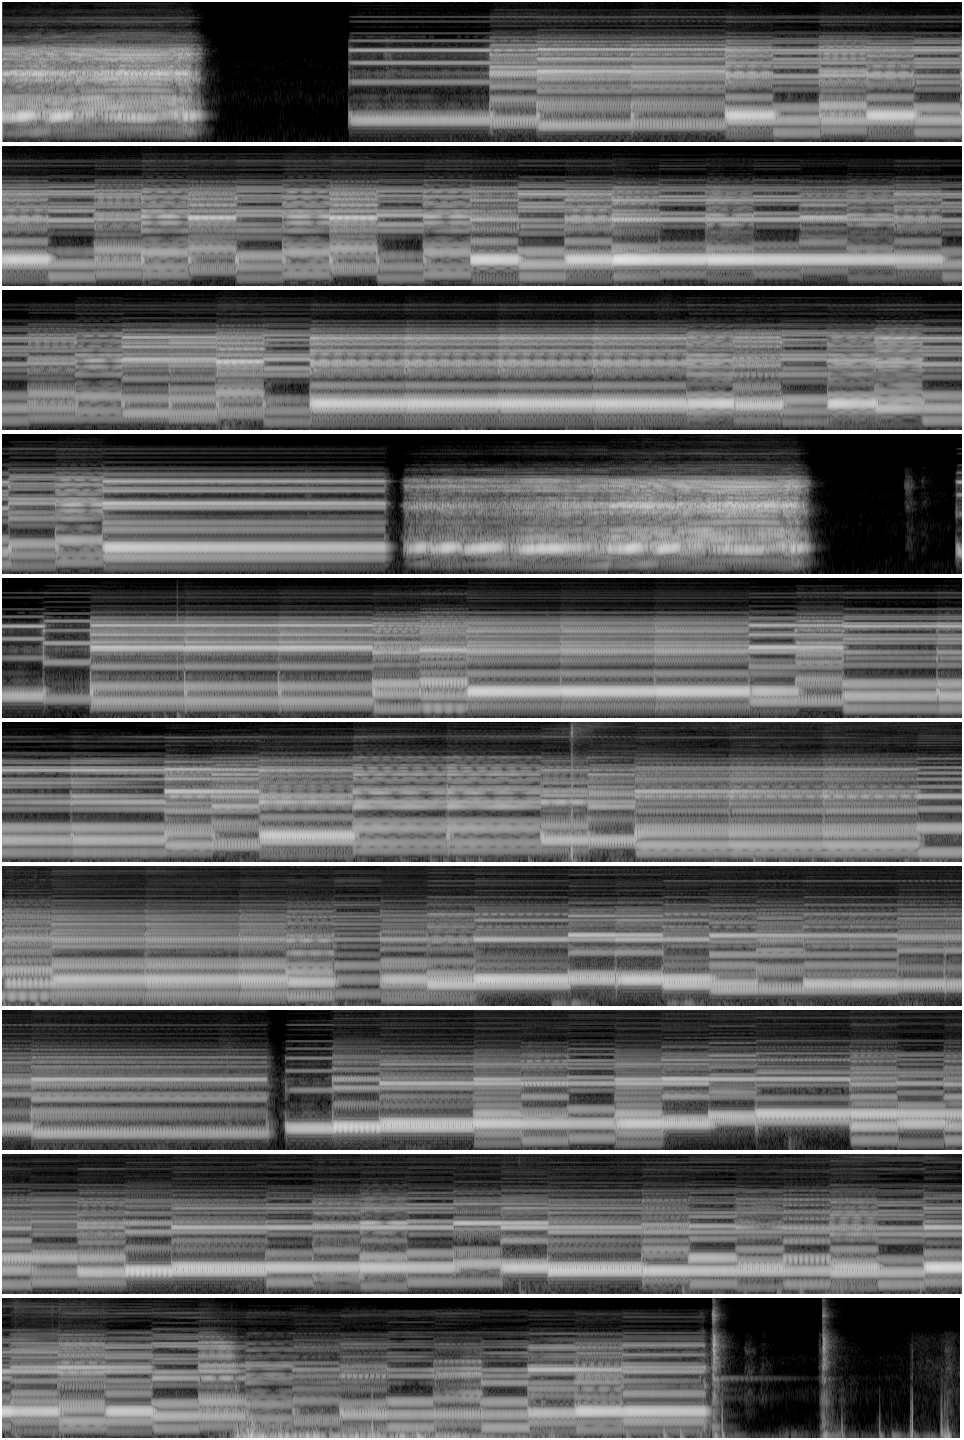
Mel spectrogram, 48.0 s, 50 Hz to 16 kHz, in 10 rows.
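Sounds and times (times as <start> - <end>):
chiming electronic melody: 21.9 - 46.9.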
